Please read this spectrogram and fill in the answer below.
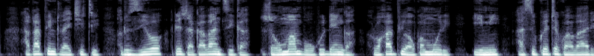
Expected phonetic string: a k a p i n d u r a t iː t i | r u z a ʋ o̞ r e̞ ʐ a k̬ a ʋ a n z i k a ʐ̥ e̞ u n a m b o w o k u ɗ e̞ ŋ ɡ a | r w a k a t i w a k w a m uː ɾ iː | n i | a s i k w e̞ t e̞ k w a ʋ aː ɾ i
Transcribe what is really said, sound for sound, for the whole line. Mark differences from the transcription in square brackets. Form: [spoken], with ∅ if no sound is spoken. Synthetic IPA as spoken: a k a p i n d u r a [t͡ʃ] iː t i | r u z [i] ʋ o̞ r e̞ ʐ a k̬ a ʋ a n z i k a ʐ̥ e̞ u [m] a m b o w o k u ɗ e̞ ŋ ɡ a | r w a k a [p] i w a k w a m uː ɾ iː | [m] i | a s i k w e̞ t e̞ k w a ʋ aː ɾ i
